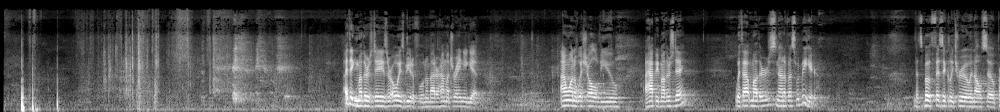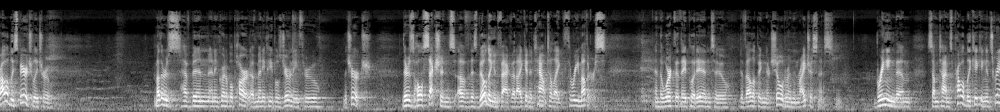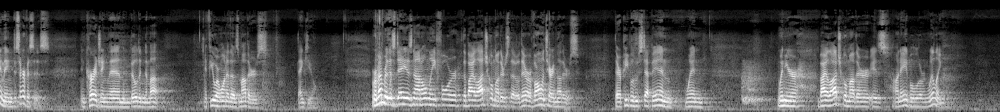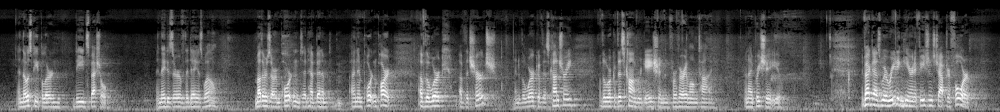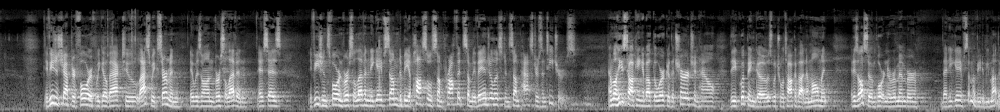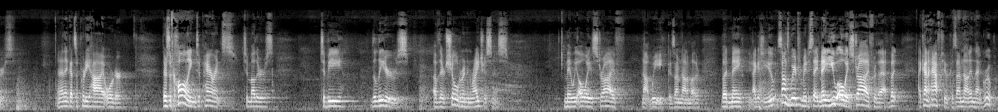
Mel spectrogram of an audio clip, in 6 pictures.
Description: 최신 항목은 A sermon on church work입니다.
